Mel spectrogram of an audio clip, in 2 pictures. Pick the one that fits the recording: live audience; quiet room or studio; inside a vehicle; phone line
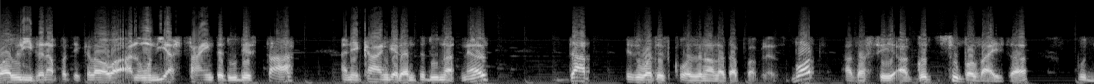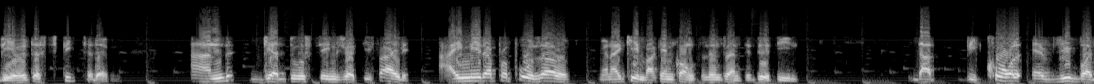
phone line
